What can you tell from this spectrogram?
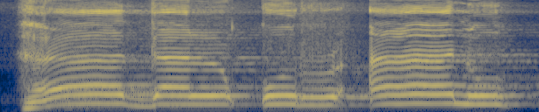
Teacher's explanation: Ra sukun yang didahului dhammah kita baca tafkhim atau tebal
